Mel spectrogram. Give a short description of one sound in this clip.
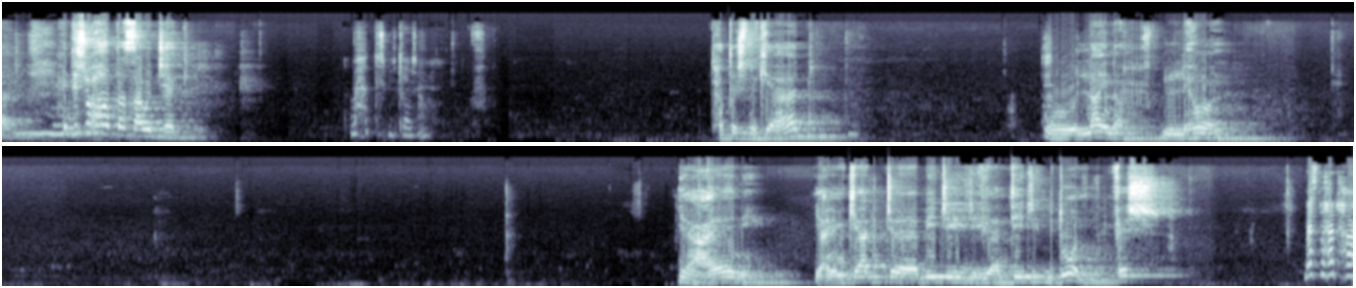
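A young man speaks casually over an online call.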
